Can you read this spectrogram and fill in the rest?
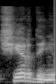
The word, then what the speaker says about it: Чердынь: Вот, мне пишут Чердынь, ударение на первом слоге. Мосин, спасибо вам. Значит, смотрите, вот трагедия. А? В городе Чердынь Пермского края его население, внимание, 5000 человек.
